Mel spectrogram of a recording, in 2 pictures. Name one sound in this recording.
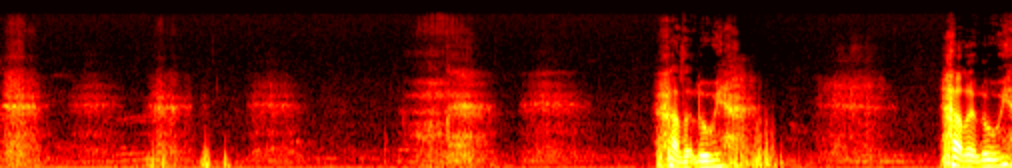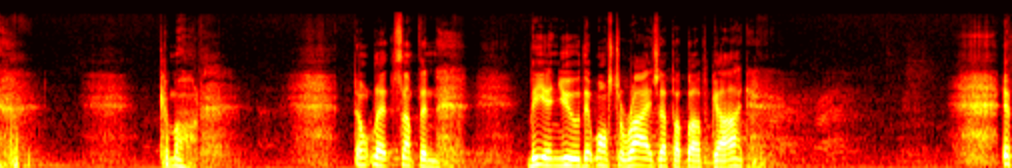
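A man preaches through a microphone in an echoing hall, his voice rising to loud, emphatic shouts.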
